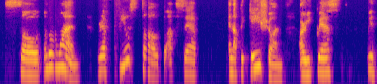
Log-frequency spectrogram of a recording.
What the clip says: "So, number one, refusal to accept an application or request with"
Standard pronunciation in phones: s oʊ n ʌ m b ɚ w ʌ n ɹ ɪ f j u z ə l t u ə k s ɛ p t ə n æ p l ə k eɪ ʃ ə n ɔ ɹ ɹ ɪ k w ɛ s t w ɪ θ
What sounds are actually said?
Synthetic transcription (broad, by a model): s oʊ n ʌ m b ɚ w ʌ n ɹ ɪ f j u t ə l t u ə k s ɛ p t ə n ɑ p l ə k eɪ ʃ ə n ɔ ɹ ɹ ɪ k w ɛ s t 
